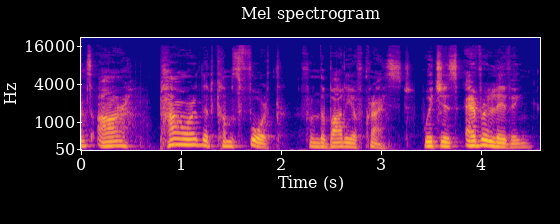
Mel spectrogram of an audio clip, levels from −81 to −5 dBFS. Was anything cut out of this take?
yes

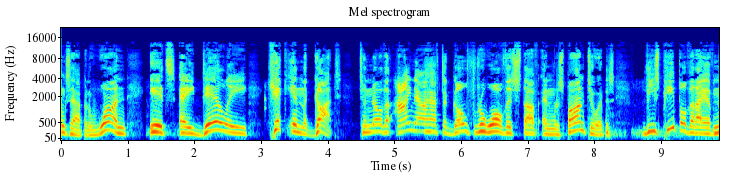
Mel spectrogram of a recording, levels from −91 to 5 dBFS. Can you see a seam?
yes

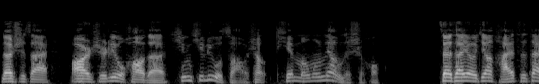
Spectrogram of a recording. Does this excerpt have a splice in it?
yes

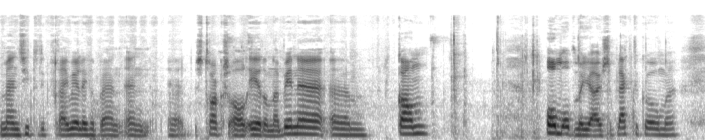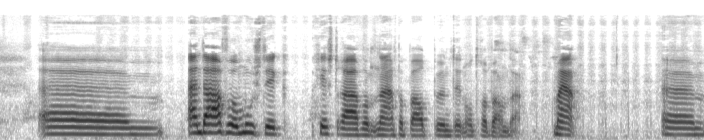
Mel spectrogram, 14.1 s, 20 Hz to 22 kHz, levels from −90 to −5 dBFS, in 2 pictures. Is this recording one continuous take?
yes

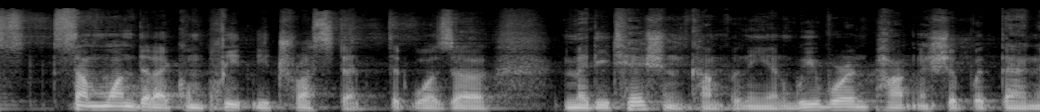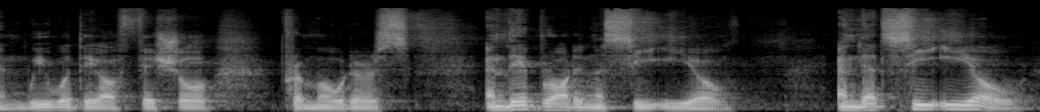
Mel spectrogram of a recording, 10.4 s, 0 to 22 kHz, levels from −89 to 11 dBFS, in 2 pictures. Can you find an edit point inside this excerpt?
yes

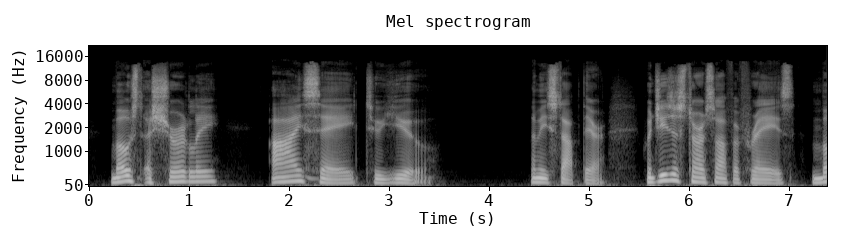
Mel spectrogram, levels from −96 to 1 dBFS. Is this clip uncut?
yes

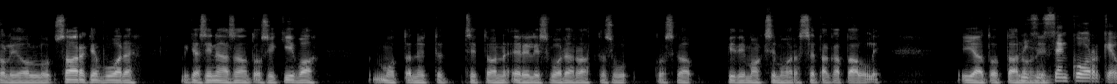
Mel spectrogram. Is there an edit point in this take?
no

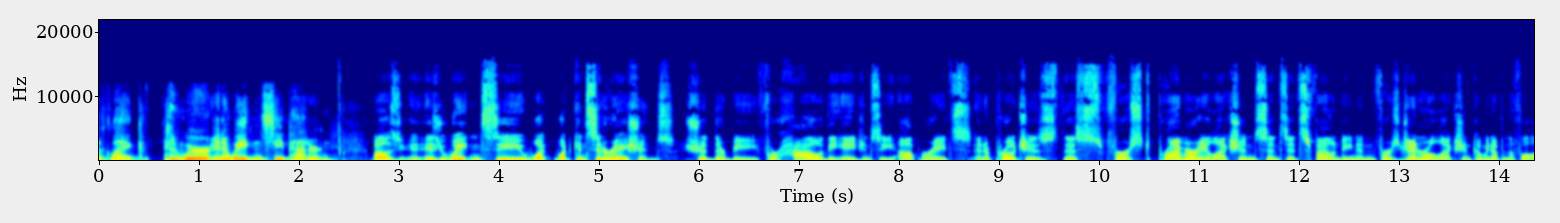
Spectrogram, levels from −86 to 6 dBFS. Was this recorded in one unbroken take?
yes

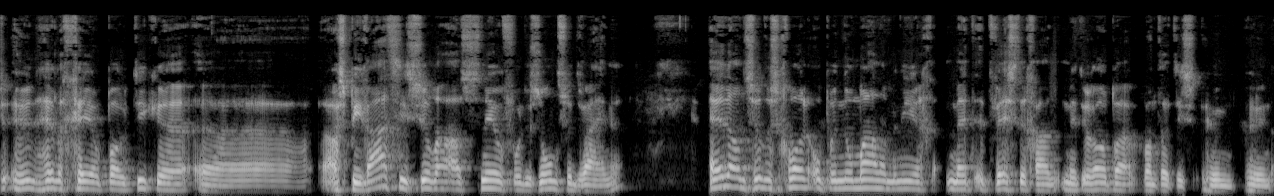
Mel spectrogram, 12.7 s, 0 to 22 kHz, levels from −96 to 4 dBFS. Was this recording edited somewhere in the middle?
no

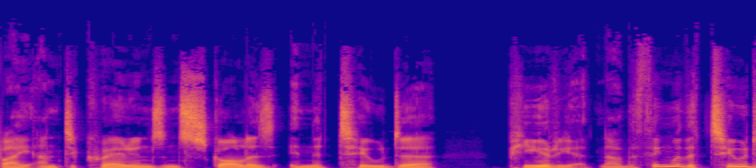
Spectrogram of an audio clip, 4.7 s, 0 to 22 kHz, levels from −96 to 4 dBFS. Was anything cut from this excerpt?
no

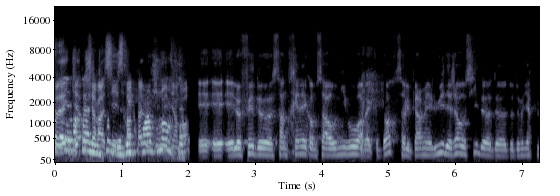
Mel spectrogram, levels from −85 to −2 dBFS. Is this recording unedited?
no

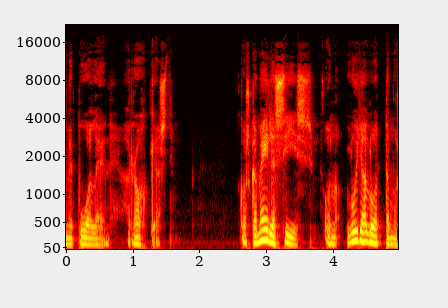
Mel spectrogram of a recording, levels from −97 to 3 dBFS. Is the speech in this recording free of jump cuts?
no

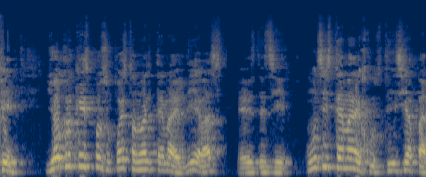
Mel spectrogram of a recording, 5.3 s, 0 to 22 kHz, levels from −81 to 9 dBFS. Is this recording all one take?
no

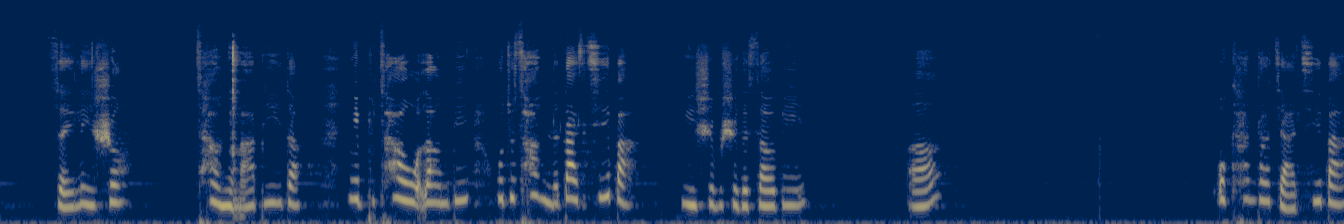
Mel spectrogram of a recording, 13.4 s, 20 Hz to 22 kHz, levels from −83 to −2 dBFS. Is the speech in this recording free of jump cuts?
no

